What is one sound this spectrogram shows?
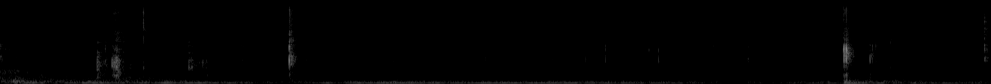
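Small plastic toy parts click and tap together.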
